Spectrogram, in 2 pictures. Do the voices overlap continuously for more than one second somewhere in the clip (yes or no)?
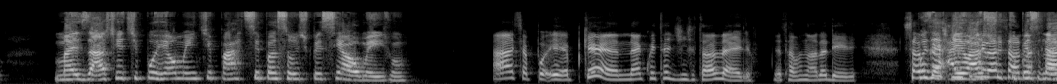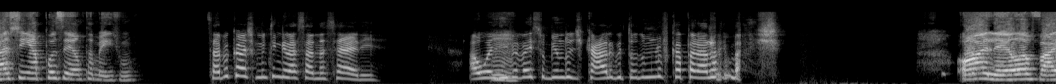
yes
